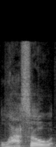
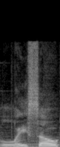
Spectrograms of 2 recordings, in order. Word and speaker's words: Lasso: all skulls on is called lasso not lay so though this one technically could be up for debate just on pet peeve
